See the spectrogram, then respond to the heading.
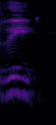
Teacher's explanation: रॉ के नीचे ज़ेर है, ज़ेर की वजह से रा बारीक पड़ जाएगी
